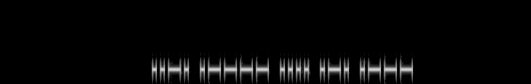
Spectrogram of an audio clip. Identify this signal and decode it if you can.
Morse code, heard as a keyed tone, about 30 wpm, 700 Hz. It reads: F1HRJ
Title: DXCC-100 Call Signs - 5 Characters - 30wpm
